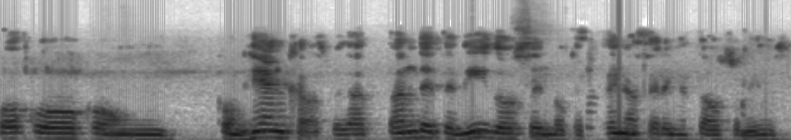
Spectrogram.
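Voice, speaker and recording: The man's pitch moves in an ordinary way. He talks fairly slowly. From New Jersey, raised by Colombian parents. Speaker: physician. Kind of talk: interview.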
